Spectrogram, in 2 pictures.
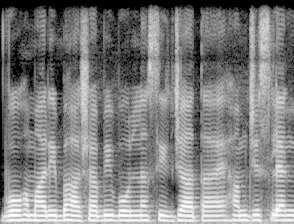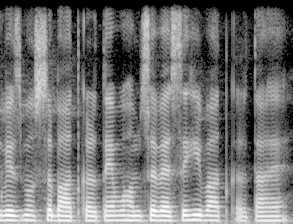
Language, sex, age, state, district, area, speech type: Urdu, female, 30-45, Delhi, South Delhi, rural, spontaneous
